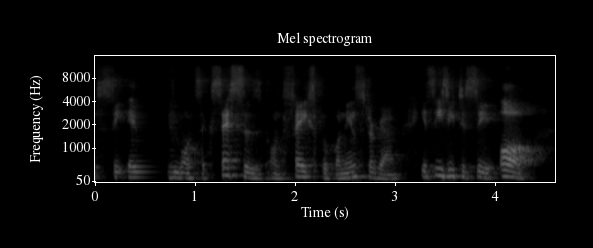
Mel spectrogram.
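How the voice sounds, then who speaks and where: A fairly high-pitched male voice with a slight Australian accent. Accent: slightly picked-up Australian. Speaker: ENT surgeon giving a talk to students. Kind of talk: presentation to students. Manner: halting, many restarts.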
